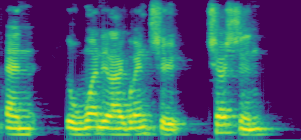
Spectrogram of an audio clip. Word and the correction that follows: Shenzhen: And I think I mispronounced that Cheshire, but I still struggle saying that sometimes. – You said it's Cheshire? – S-H-E-N-Z-H-E-N. – Shenzhen. – Shenzhen. – Shenzhen, yes. Okay, got it.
